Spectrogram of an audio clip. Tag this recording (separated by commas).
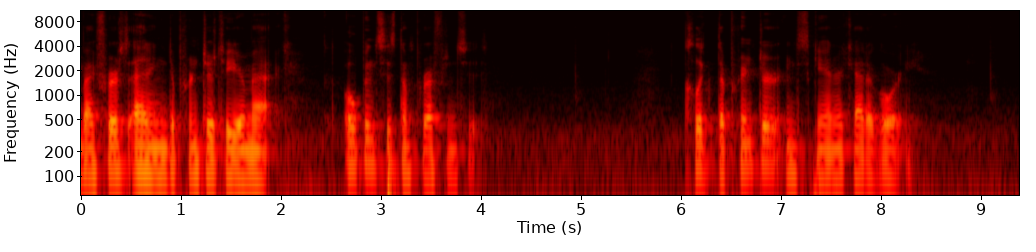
Speech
